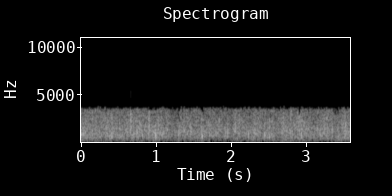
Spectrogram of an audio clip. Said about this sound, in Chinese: 这么大的法会，上万人，一万几千人，有一个默默在支持我们的队伍，那就是香港的圣约翰的救护队，他们每天陪伴着我们，让我们以热烈的掌声感恩他们吧。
